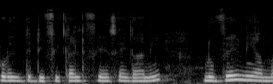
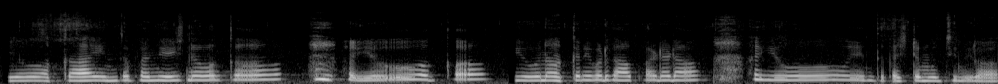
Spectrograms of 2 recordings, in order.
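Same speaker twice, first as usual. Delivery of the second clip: hammed-up wailing; 3 semitones higher than usual. Brother lamenting his dying sister, exaggerated wailing. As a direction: wail in melodramatic grief, stretching the endings. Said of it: "ఏడవకు".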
